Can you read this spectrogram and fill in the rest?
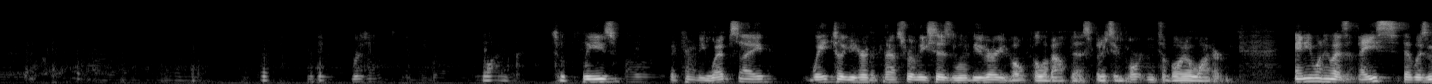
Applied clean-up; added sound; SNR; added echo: neural mask model DeepFilterNet 3.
